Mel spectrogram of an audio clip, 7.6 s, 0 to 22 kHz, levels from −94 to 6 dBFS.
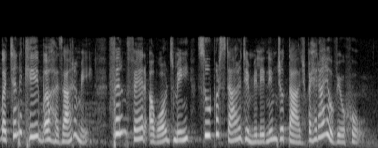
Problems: constant background noise, echo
